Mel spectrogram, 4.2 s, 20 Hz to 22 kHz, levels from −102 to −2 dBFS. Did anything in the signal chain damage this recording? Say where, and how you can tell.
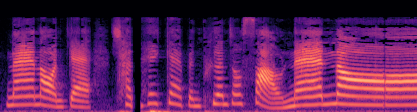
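Yes. At the codec stage, the speech sounds rough and grainy throughout, with noise between the harmonics. That's likely low-delay AAC compression (AAC-ELD), consistent with about 32 kbps.

On the network side there's AAC frame loss with muting: soft-edged dropouts at 1.31–1.42 s and 3.83–3.86 s, fitting five frames and one frame. The decoder zeroes the lost frames, and the overlapping windows fade the sound out and back in.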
